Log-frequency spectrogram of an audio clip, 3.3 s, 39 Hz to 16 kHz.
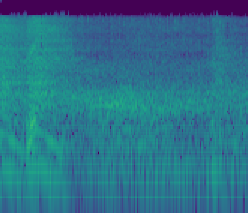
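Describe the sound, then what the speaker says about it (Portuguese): A 2016 Yamaha R1 motorcycle runs with no exhaust fitted, giving a steady, fairly loud engine drone. A brief rev rises and falls near the start, and a second smaller swell comes near the end. "Tá calada, não botei o escapamento ainda."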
